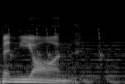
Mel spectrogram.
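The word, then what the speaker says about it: Begnion: The Empire is pronounced Beignon.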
